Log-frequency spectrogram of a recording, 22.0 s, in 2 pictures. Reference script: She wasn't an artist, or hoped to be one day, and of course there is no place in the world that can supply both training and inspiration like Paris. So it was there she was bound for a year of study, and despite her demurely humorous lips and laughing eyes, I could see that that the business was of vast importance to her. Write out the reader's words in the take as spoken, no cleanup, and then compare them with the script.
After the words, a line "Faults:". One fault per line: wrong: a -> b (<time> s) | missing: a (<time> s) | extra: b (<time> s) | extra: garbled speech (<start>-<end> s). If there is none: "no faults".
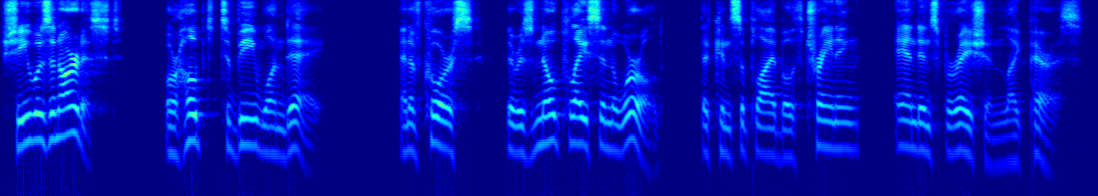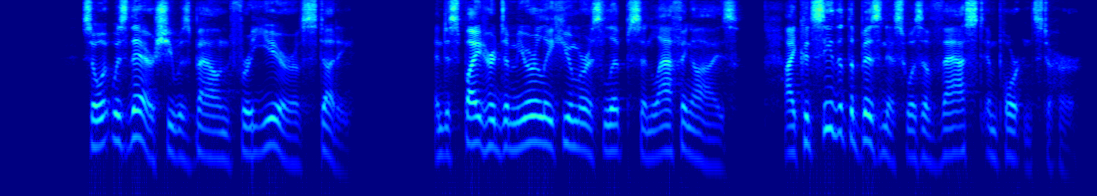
She was an artist, or hoped to be one day, and of course there is no place in the world that can supply both training and inspiration like Paris. So it was there she was bound for a year of study, and despite her demurely humorous lips and laughing eyes, I could see that the business was of vast importance to her.
Faults:
wrong: wasn't -> was (0.3 s)
missing: that (19.5 s)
